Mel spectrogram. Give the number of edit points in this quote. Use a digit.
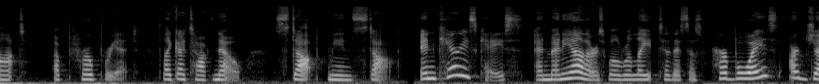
3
